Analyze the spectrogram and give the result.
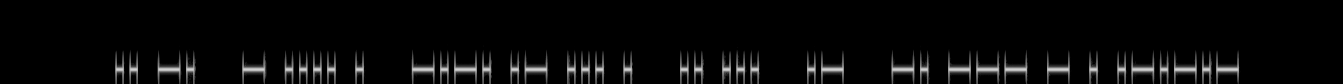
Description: Morse code, heard as a keyed tone, about 17 wpm, 700 Hz. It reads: IN THE CASE IS A NOTE.
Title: Sentences from Top 700 Words 17wpm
